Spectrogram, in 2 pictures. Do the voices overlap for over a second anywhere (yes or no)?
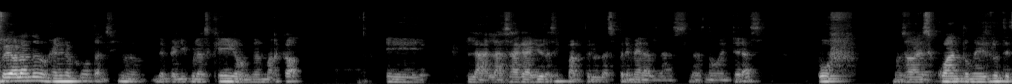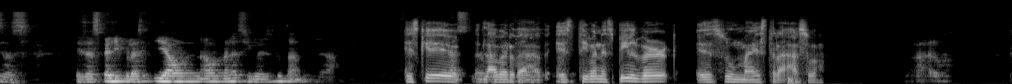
yes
